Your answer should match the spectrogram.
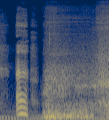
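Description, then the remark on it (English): A brief voiced, sigh-like tone, then a steady rush of air blown through the lips, imitating a gust of wind and lasting over a second. “A sudden wisp of wind.”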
